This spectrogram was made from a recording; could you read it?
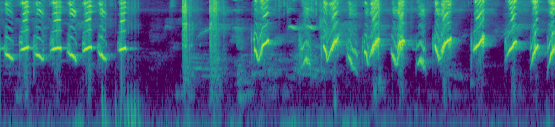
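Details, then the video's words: Greater green leafbird from Aceh's Seulawah valley singing hard: six quick downslurred whistles, a short pause, then a run of harsher, buzzy upward-sweeping notes repeated several times a second. "Cucak ijo lembah selawah Aceh Gacor"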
